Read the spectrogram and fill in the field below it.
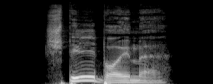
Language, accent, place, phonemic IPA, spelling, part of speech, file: German, Germany, Berlin, /ˈʃpɪlˌbɔʏmə/, Spillbäume, noun, De-Spillbäume.ogg
- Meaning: nominative/accusative/genitive plural of Spillbaum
